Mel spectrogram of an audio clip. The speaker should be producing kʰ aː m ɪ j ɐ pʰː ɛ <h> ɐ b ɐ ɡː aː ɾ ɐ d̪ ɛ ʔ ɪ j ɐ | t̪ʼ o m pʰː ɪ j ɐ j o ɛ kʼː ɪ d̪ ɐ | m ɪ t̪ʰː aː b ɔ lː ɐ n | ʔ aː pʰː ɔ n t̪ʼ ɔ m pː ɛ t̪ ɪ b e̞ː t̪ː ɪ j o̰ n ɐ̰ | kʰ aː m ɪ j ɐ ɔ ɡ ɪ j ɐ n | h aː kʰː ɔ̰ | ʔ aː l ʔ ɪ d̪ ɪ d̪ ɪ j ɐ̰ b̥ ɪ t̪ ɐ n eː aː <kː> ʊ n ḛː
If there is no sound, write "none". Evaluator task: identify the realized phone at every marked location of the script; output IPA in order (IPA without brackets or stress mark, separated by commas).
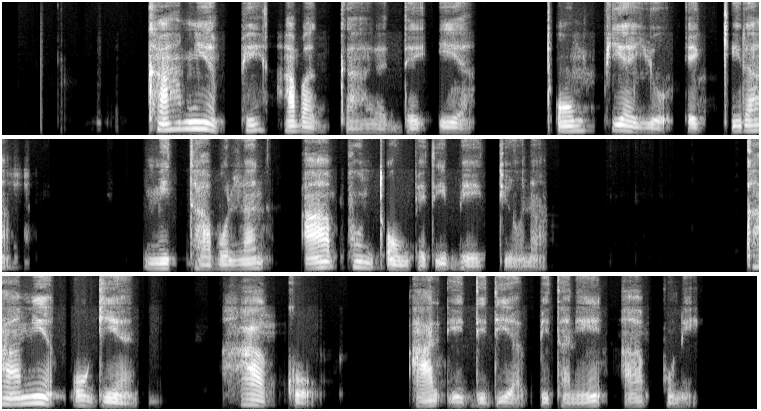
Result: h, pː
